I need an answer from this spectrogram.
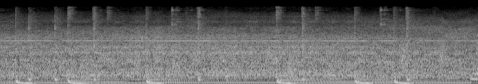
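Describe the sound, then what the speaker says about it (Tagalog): A handheld blow dryer runs steadily and loud at close range in a hair salon, drying a client's freshly shampooed hair before a haircut, its broad whoosh punctuated by a few low bumps of handling. "kailangan mong tuyuin using the blow dry"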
